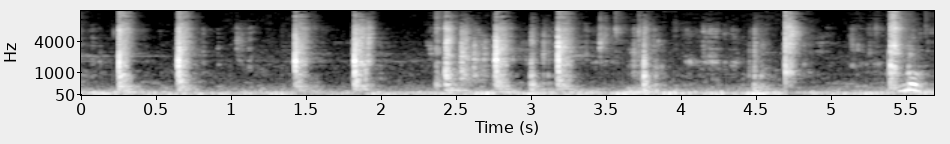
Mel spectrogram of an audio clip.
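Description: Hard crab shell being cracked open while eating: about a dozen sharp, irregular cracks and knocks, two or three a second, as a tough kupaw claw is pounded and broken.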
